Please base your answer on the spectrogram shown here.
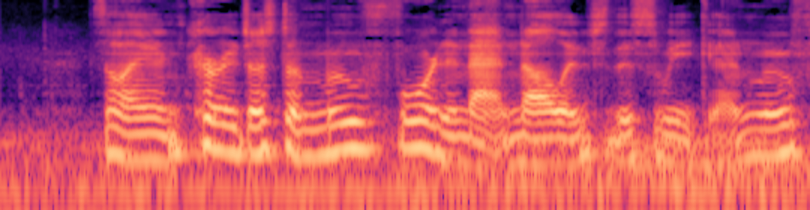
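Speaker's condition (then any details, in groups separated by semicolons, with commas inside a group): Cerebral palsy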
